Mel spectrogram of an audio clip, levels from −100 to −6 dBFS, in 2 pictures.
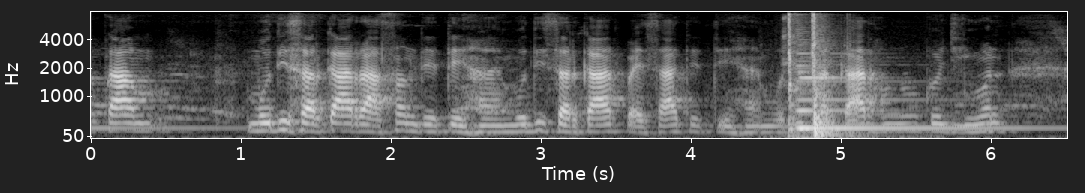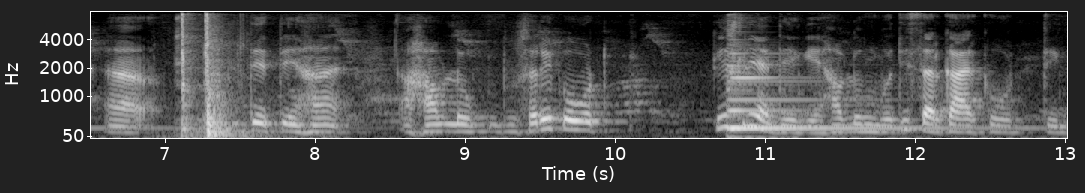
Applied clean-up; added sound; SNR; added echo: none; Dishes, pots, and pans + Slam; 3 dB; none.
